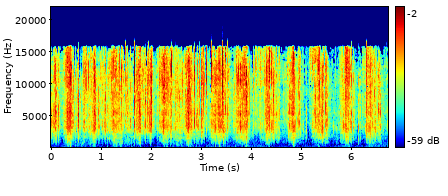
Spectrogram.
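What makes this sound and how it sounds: A clear plastic sheet of empty bubble wrap is held in the hands and squeezed, crinkled and rubbed with the fingers. It gives bright, hissy crinkling with bursts of crackle that swell and fade in uneven waves. There are no low-end thumps and no ringing.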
